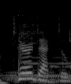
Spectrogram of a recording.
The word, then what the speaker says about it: pterodactyl: Why can't you hear a pterodactyl go to the bathroom? The P is silent.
